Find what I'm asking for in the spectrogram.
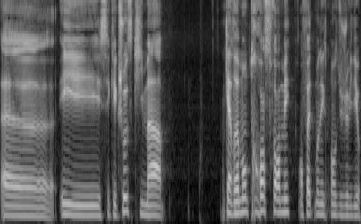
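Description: In a dry, close sound with no echo, a man with a plain, everyday voice speaks at a moderate pace, medium in pitch with ordinary variation. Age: 20s. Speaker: gaming podcast co-host. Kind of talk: casual chat.

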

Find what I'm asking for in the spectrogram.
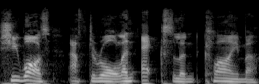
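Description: A man with a British accent, warm and playful yet bright and sharp in tone, at a moderate pace in a very clean recording with a silent background. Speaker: podcast storyteller. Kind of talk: dramatic story narration for children. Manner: warm, playful and enthusiastic.

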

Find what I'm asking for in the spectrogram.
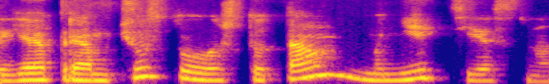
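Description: A woman's medium-pitched, somewhat breathy voice at a very slow pace, the sound dry and close with no echo. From Tajikistan, Dushanbe. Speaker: entrepreneur. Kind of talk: casual interview chat.

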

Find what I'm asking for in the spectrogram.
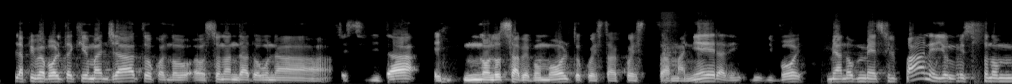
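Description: A man with a Spanish accent talks at a fairly quick pace and a medium pitch, with ordinary pitch variation. The sound is dry and close, with no echo. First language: Spanish (speaking Italian). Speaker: bartender and video podcaster. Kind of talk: casual interview chat. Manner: halting, repeats words while searching Italian.

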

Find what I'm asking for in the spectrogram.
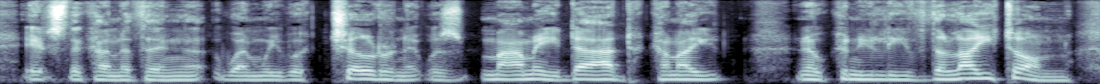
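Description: Here is a man with a Welsh accent. His intonation is fairly even. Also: medium pitch for a man, fairly quick pace, dry, close sound with no echo. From Wales, Swansea. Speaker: visually impaired guide dog owner. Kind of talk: casual chat. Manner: halting.

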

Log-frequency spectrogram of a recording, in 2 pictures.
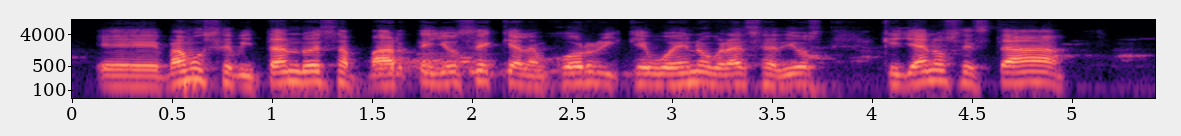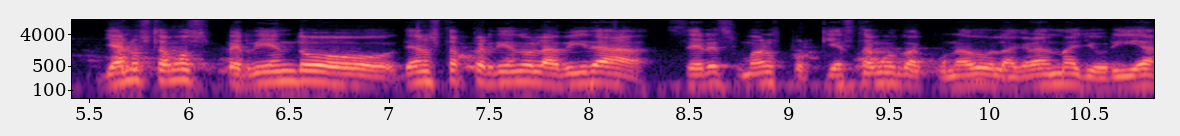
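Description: Speaking at a fairly quick pace, a man with an unremarkable speaking voice keeps a fairly high pitch and fairly even intonation. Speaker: municipal president. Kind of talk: interview.

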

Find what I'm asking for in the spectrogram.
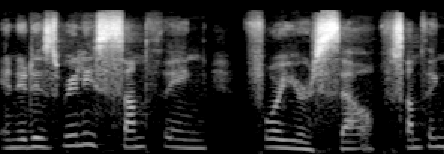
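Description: A woman with a plain, everyday voice speaks at a moderate pace, her medium pitch held in a fairly even intonation. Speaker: healer and wellness center founder. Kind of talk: interview, casual chat. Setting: studio.

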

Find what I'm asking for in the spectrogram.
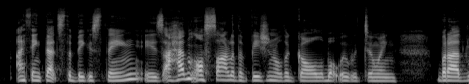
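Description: On a very clean recording with a silent background, a woman with an Australian accent speaks at a fairly low pitch with fairly even intonation. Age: 30s. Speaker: entrepreneur and engineer. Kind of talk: interview.

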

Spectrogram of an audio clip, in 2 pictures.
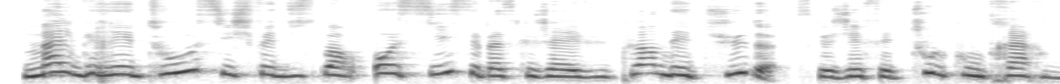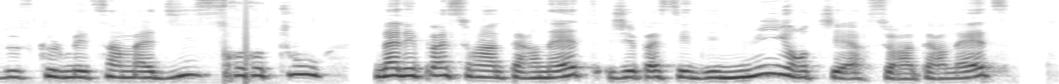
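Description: Recorded with a dry, close sound and no echo, a woman speaks in a high pitch with a dark, mellow tone, lively intonation, and big swings in loudness. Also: moderate pace, hardly any pauses. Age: 40s. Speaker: flight attendant and amateur trail runner. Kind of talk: casual interview.

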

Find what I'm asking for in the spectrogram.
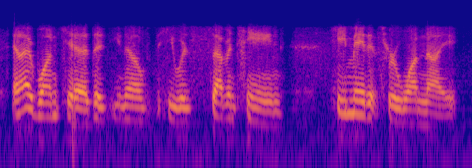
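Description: A man's fairly low voice at a very slow pace, with ordinary pitch variation and noticeable background noise. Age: 50s. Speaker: restaurant worker. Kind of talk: interview.

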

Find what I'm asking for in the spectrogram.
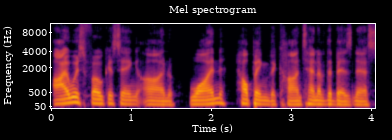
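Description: A man's normal speaking voice with an American accent, medium pitch and ordinary pitch variation, at a moderate pace, the sound dry and close with no echo over a quiet background. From New Jersey. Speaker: media startup founder. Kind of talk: interview conversation.

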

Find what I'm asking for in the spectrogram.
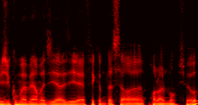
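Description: Pitch moves up and down in a normal way. The tone is dark and mellow. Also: man. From France. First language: Khmer (speaking French). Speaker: polyglot guest. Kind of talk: casual chat.

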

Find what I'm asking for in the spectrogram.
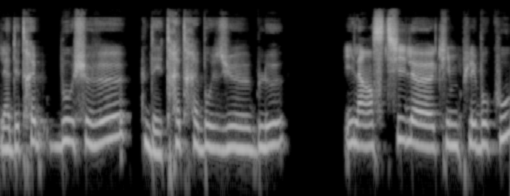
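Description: A woman's medium-pitched voice at a very slow pace, with ordinary pitch variation and very even loudness, in a very clean recording against a silent background. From southern France, Côte d'Azur. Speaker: podcast guest telling her love story. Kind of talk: personal testimony. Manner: hesitant, with fillers.

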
